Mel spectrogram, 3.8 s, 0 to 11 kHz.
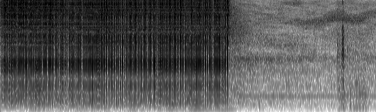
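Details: Everlast PowerMTS 141Si 120 V inverter multi-process welder, MIG at 21 volts, wire speed around 160 inches per minute: even, steady crackling buzz for about two seconds then clean cutoff; smooth, well-set arc.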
